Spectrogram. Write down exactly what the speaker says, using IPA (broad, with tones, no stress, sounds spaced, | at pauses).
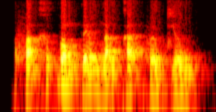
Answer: f a̰˧˨ m x ə˦˥ p̚ l ɔ˧ m t̪ ɛ˨˩ w n a̰˧˥ w k a˨˩ t̚ f ə˧˩ w t͡ɕ ə˨˩ w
